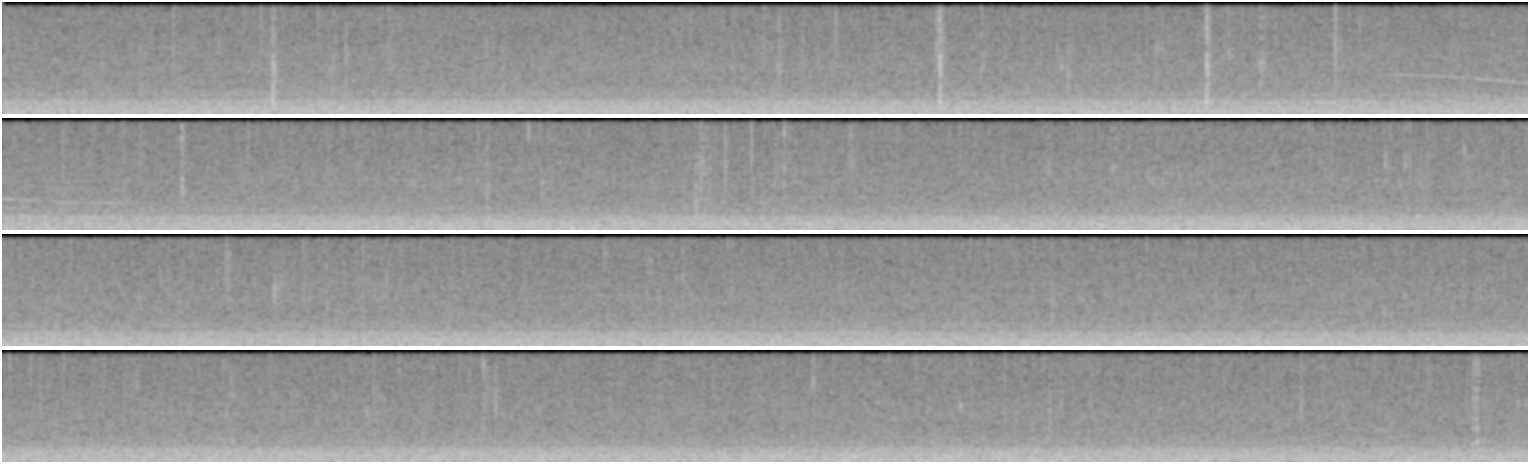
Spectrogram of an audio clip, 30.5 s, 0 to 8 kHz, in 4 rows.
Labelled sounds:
6.9	7.9	killer whale, northern resident, A clan, AA subclan, A04 pod, 2.0 to 2.9 kHz

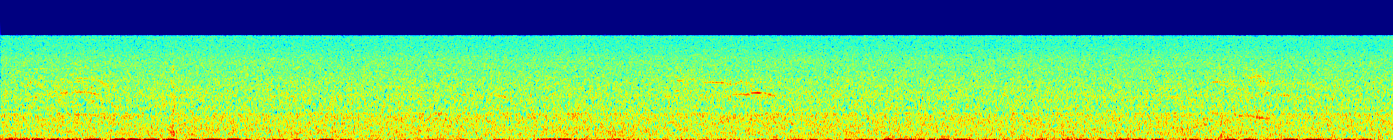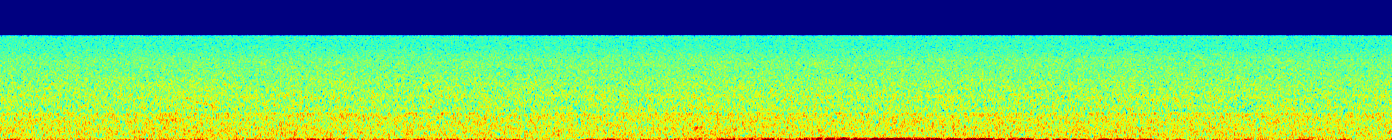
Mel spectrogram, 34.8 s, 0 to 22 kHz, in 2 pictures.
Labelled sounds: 8.8	9.5	killer whale, Bigg's (transient), 1.3 to 2.0 kHz

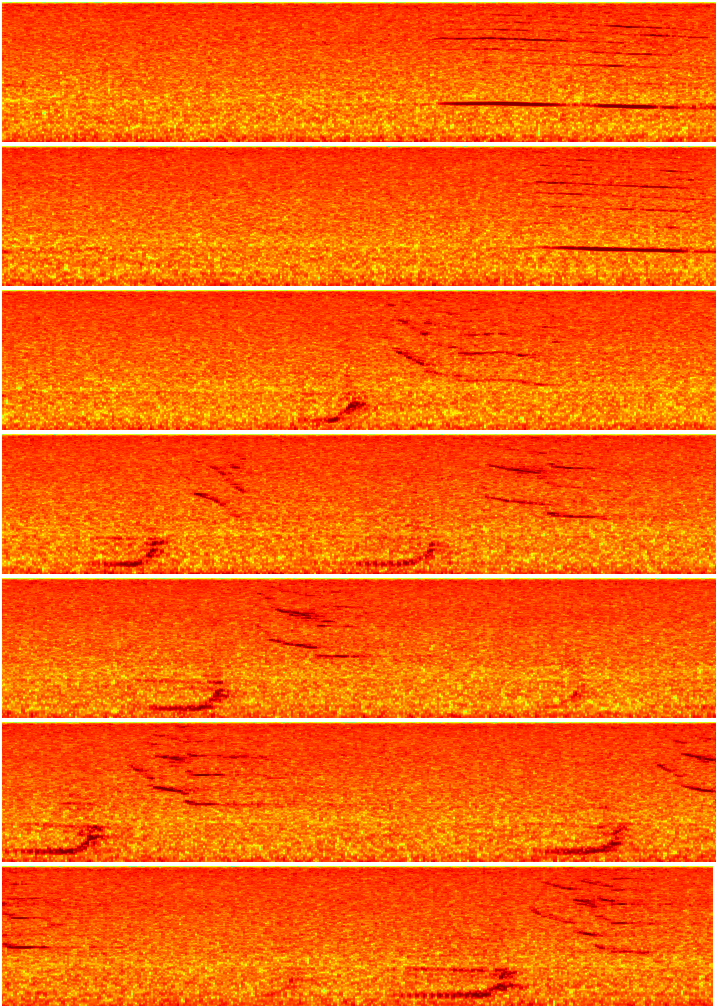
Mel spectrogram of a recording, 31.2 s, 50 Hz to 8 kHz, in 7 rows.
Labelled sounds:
2.7	4.4	humpback whale, 0.80 to 5.1 kHz
7.8	8.8	humpback whale, 0.80 to 5.0 kHz
11.4	12.4	humpback whale, 0.93 to 2.5 kHz
14.6	14.8	humpback whale, 1.7 to 2.4 kHz
16.4	17.2	humpback whale, 1.2 to 4.4 kHz
19.5	20.1	humpback whale, 1.4 to 4.4 kHz
23.2	23.7	humpback whale, 1.3 to 2.8 kHz
26.5	27.1	humpback whale, 1.3 to 4.3 kHz
30.1	30.9	humpback whale, 1.1 to 3.0 kHz

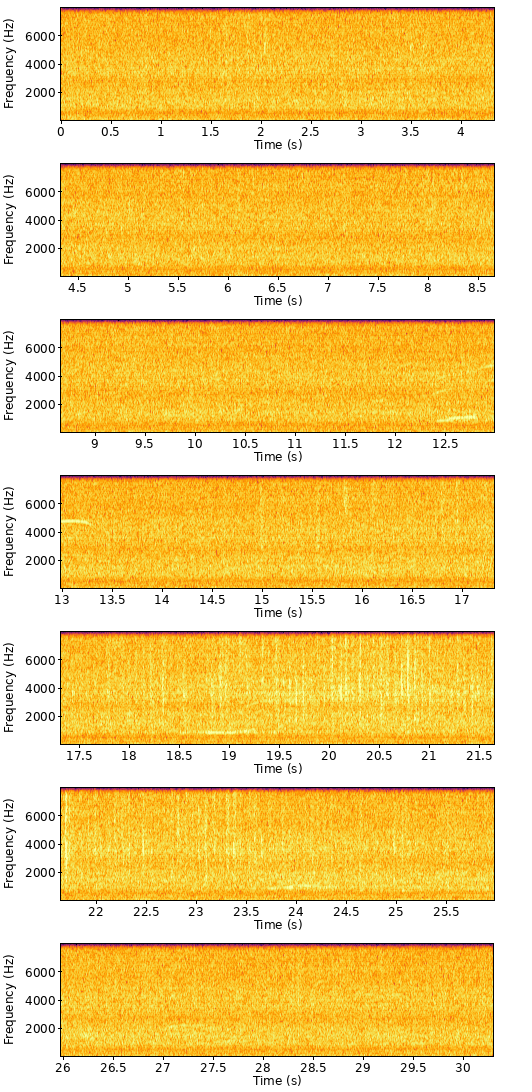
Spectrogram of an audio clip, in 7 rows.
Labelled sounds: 12.8	13.3	killer whale, southern resident, 4.6 to 4.8 kHz
18.5	19.1	humpback whale, 0.77 to 0.89 kHz

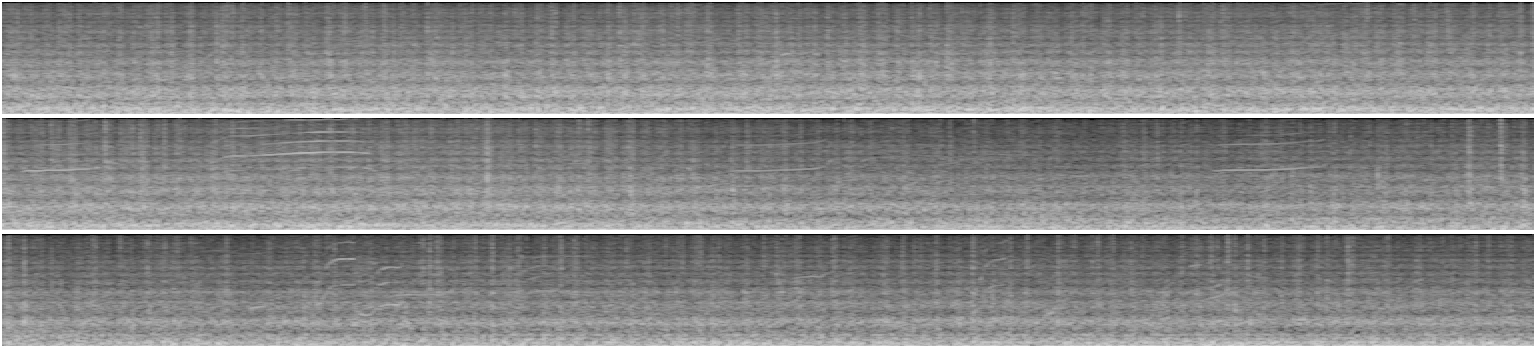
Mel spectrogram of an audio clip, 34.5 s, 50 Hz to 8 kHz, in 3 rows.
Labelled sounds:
13.0	14.3	killer whale, southern resident, 2.2 to 7.8 kHz

